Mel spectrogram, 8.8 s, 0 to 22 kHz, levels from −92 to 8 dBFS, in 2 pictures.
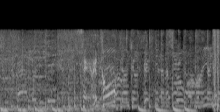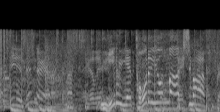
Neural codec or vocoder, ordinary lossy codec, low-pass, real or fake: codec, 16 kHz, 4 kbps, X-Codec, HuBERT features, trained on balanced general audio; none; 7.2 kHz; fake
